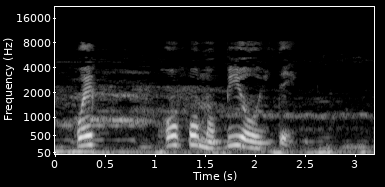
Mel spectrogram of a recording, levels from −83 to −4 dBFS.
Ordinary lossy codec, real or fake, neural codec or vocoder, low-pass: MP3, 32 kbps; real; none; 9.9 kHz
